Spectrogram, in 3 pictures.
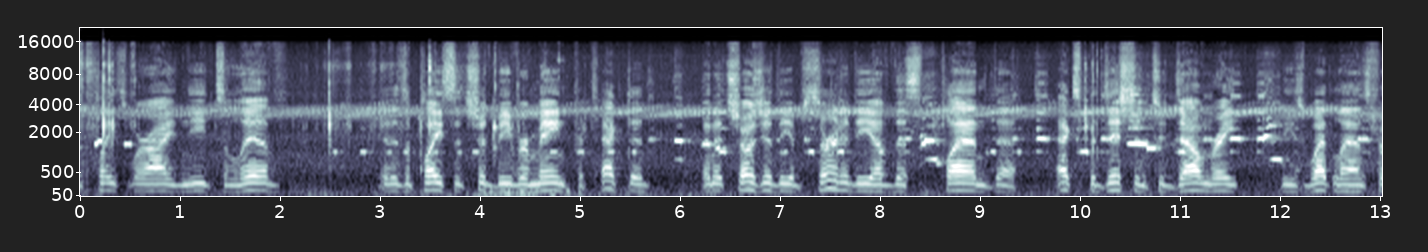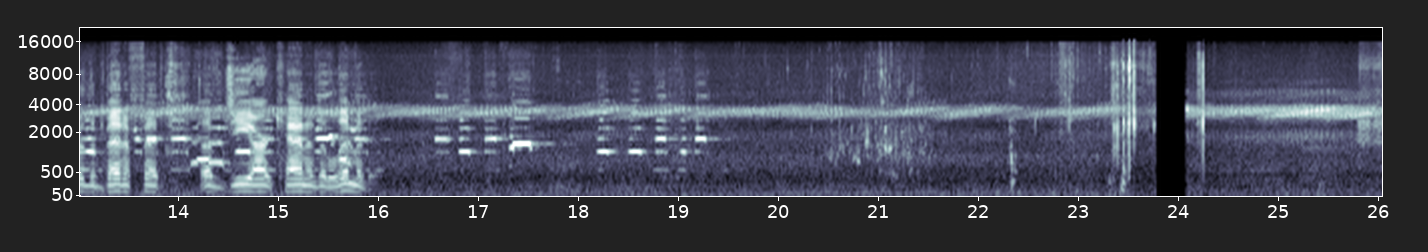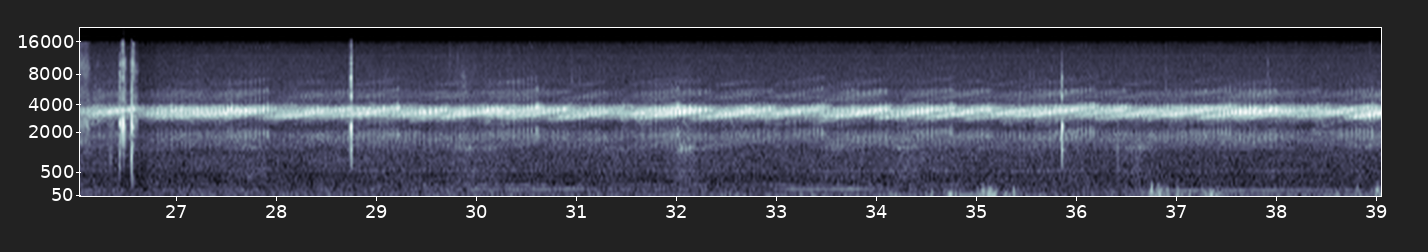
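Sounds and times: chorus of frogs trilling: 0.0s - 23.2s, 24.4s - 39.0s
short higher frog notes: 2.5s - 19.5s.

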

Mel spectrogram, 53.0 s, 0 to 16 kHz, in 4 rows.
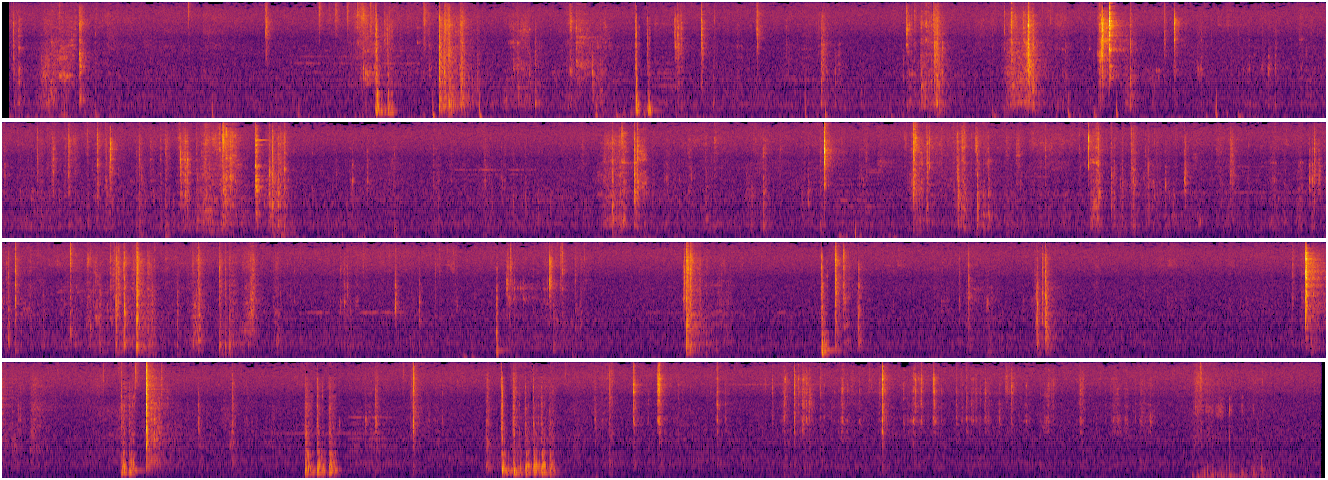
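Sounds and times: plastic connectors clicking: 10.8s - 18.6s, 42.8s - 51.3s.

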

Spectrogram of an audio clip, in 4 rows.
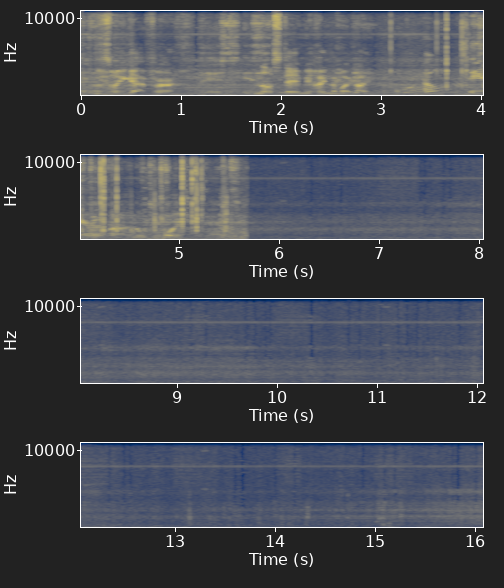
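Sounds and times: car engine and tyre noise: 0.0s - 16.0s.

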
